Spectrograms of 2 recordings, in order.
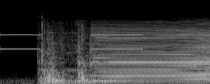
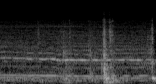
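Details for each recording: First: Driver's door window on a car whose window hasn't rolled down in a while, key on and switch pressed: a couple of clunks, then a strained, steady motor drone for about two seconds as the window struggles and drops; broken window regulator. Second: Honda driver's door window after repair with the door panel reinstalled: smooth, even motor whir at a steady pitch, ending with a soft thud as the glass seats; window working normally.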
